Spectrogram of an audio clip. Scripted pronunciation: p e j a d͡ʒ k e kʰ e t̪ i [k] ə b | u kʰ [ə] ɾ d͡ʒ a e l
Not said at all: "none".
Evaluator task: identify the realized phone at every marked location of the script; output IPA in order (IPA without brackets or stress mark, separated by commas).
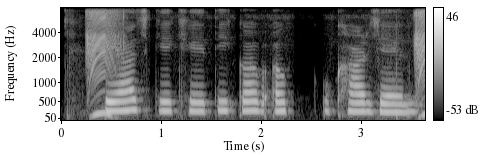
k, a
